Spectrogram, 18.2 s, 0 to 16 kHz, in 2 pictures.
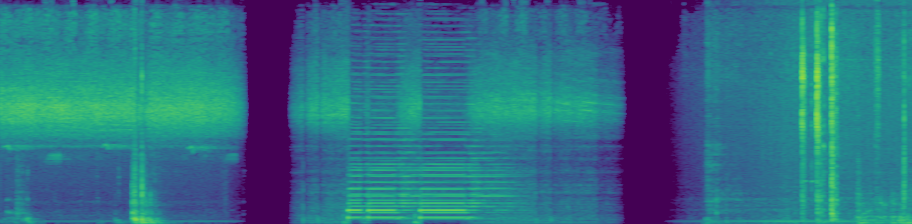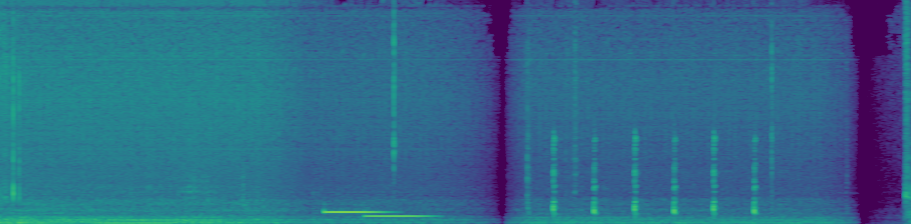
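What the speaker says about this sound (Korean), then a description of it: "잠시 A5 스포트백이 들려주는 감성 측면의 소리를 들어볼까요?" A 2019 Audi A5 Sportback gives a series of separate car sounds with pauses between: doors shutting with solid thuds, power windows whirring, a low engine rumble and a crisp ticking indicator, all close and clear.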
